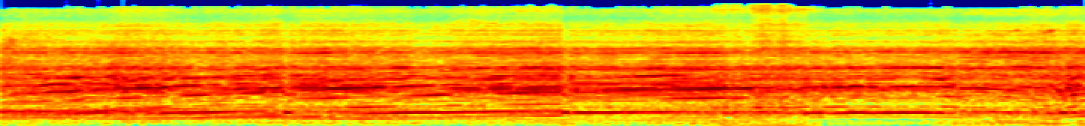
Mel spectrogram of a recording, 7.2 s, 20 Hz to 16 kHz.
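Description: Fanatec GT2 Series race cars at the Algarve circuit, their engines holding a loud, continuous roar that swells and eases slightly as the cars race past.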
